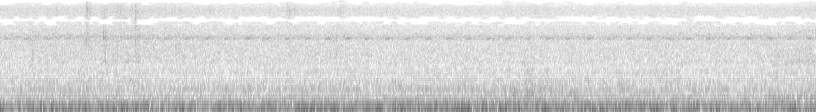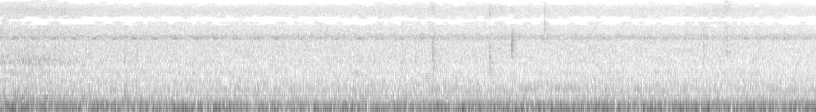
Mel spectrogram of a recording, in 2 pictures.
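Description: Faint steady insect chirring, a thin high continuous trill over a low background rumble.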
